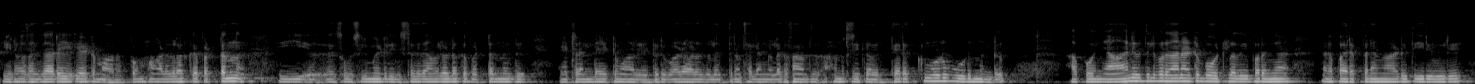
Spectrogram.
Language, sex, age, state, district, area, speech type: Malayalam, male, 18-30, Kerala, Malappuram, rural, spontaneous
